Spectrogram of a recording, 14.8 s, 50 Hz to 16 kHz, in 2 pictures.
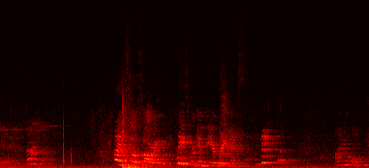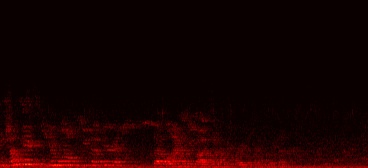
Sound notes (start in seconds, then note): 4.7 EOS laughs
